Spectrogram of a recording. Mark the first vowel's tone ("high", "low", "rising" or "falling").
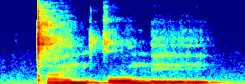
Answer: low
